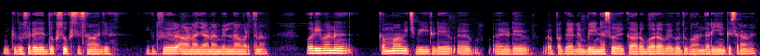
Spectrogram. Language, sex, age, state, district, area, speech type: Punjabi, male, 45-60, Punjab, Amritsar, urban, spontaneous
